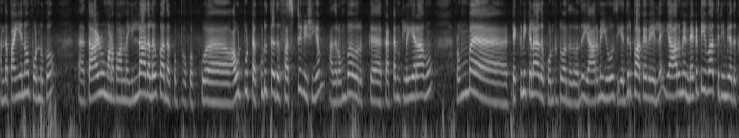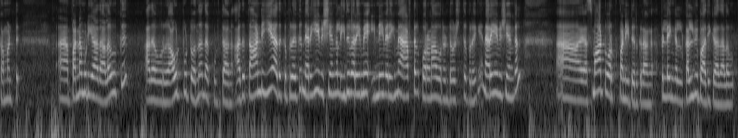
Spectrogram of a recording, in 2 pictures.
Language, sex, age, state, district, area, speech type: Tamil, female, 45-60, Tamil Nadu, Viluppuram, urban, spontaneous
